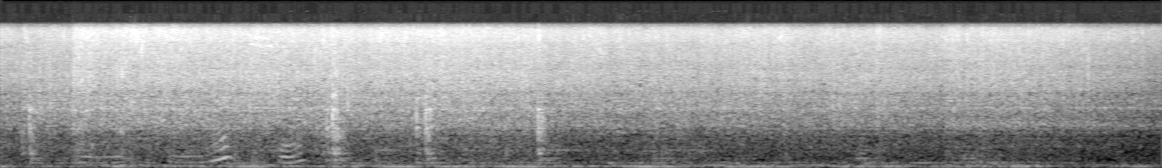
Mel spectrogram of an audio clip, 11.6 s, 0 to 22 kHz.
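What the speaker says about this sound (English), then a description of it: "Then I add my salt and allow it to simmer for like about 1 or 2 minutes" Githeri with spices and salt simmering in a pot gives a steady, close hissing sizzle, with a few faint clinks early on.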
